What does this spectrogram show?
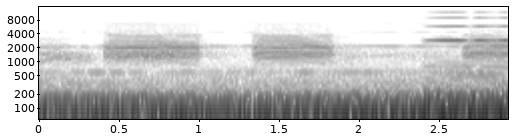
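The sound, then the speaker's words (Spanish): A crow perched on the outside frame of a window at night caws three times in a steady rhythm, each call harsh and drawn out, over a constant low rumbling background. “Tras el cristal vi uno de esos cuervos posado en el marco exterior.”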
